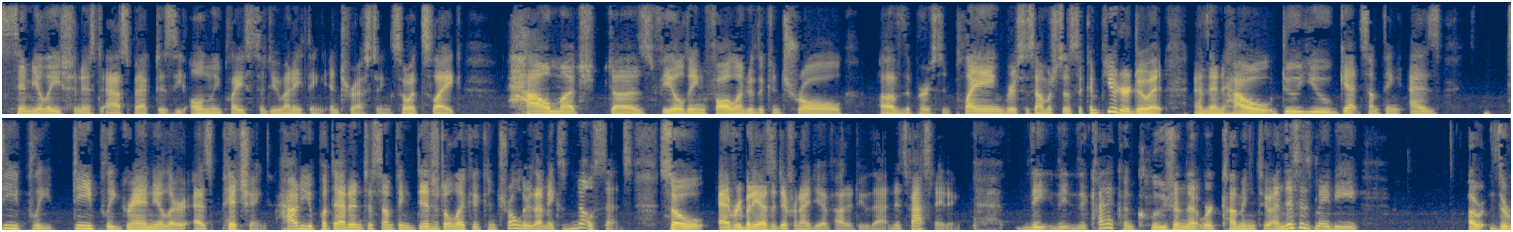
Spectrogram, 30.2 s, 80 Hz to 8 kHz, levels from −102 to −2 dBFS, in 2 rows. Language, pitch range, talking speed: English, 105-150 Hz, 180 wpm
